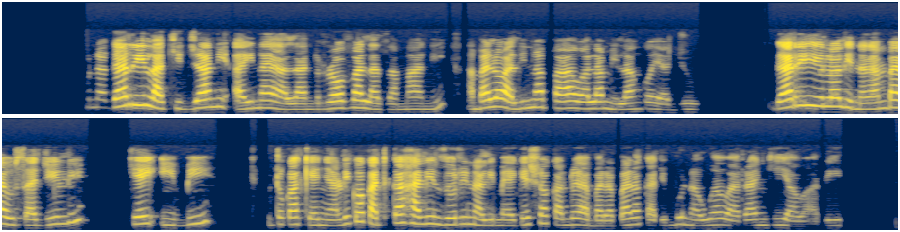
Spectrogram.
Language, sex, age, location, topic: Swahili, female, 18-24, Nairobi, finance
